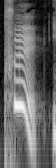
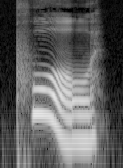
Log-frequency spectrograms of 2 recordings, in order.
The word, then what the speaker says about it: pull: 발음은 풀 이게 아니에요. 예, 풀칠하다 할 때 풀 이게 아니라 pull, pull, pull. 뭔가 l, l 느껴지십니까? 이 탄성이 느껴지십니까?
